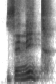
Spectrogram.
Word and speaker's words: Zenith: That's the correct way to pronounce it, by the way, fellas. Zenith.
